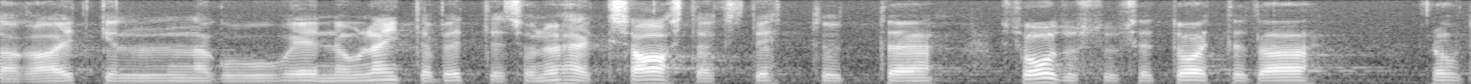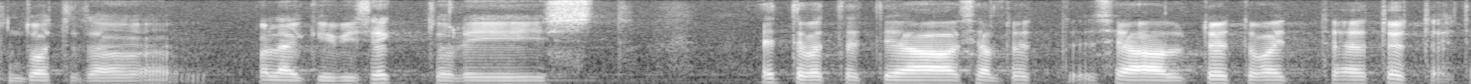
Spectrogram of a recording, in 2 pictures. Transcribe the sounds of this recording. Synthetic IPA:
ɑɡ̥ɑhe̞t̪ke̞lnɑɡ̥ue̞ːnəwnæjt̪ːˑɑb̥e̞t̪ːet̪seo̞nyɦe̞ksɑːst̪ɑkst̪e̞ht̪ud̪̥ | so̞ːd̪̥ust̪use̞t̪ːo̞et̪ːˑɑd̪̥ɑ | rɤɦut̪ːˑunt̪o̞et̪ˑːɑd̪̥ɑ | pɤlekivise̞k̚t̪o̞ɾist̪ | e̞t̪ːe̞vɤt̪ːˑet̪ːˑjɑseɑlt̪øːseɑlt̪ø̞ːt̪ːˑɑvɑjd̪̥t̪ːø̞ːt̪ːˑɑjɑ̰jt̪

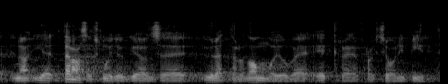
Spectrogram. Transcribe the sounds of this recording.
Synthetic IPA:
nojɑt̪ænɑse̞ksmujd̪uɡio̞nse̞ylɛt̪ːˑɑnud̪ɑmːujubeʔekrefrɑ̰kt̪sio̞ːnʲipiːɾid̪̥

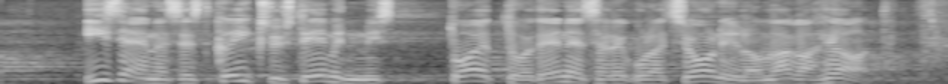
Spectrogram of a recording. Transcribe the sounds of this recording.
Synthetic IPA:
ise̞nese̞st̪kɤjksyst̪e̞ːmid̪̥mis | t̪o̞e̞t̪ːˑuvɑd̪e̞nːe̞seɾe̞ɡ̥ulɑt̪sio̞ːnʲilo̞nvæɡ̥ɑɦe̞ɑ̰d̪̥

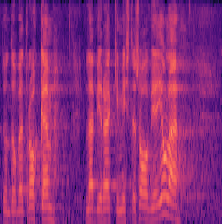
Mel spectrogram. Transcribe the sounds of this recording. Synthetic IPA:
t̪unt̪uʋet̪rohkeˑm | læpirækːimist̪esoːʋieiole

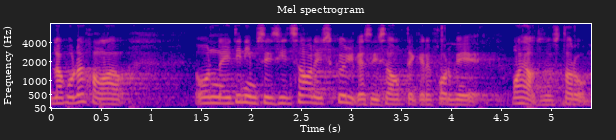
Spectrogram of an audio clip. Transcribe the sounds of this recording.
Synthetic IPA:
nɑɡ̥ulɤhɑ | o̞nːe̞jd̪inʲimesisiːnsɑːlʲiskylɡ̥esejsɑːb̥t̪e̞ɡ̥iɾe̞fo̞rmivɑjɑd̪̥use̞st̪ɑɾṵ

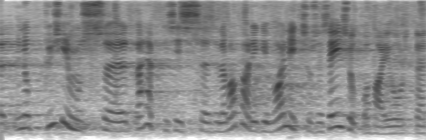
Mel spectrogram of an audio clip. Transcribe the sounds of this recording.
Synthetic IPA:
minukysʲimuslæɦeb̥̚kisisse̞lːevɑbɑɾiːɡ̥ivɑlʲit̪suse̞se̞jsuko̞ɦɑjuːrt̪e

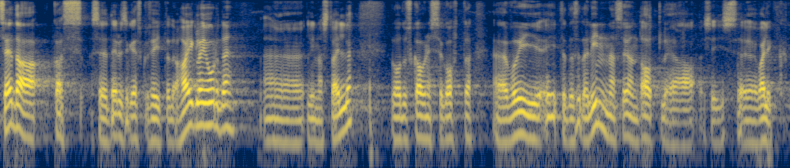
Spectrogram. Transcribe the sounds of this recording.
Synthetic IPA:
se̞d̪̥ɑkɑsːe̞ːt̪e̞rviseke̞skuse̞ɦit̪ːˑɑd̪ɑ̰ɦɑjɡ̥lɑjuːɾd̪̥e̞ | linːɑst̪væ̰lʲjɑ | lʔo̞ːd̪uskɑwnisːe̞ko̞ht̪ɑ | vɤje̞ɦit̪ːˑɑd̪̥ɑse̞d̪̥ɑlinːɑse̞ːo̞nt̪ɑot̪ˑle̞jɑsiːsvɑlʲikˑː

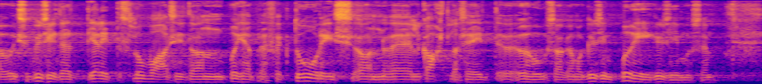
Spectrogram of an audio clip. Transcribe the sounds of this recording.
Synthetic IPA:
vɤjksukysʲid̪̥ɑet̪ːˑjælʲit̪ːˑɑslub̥ɑsid̪o̞npɤɦjɑpre̞fekt̪uːɾiso̞nve̞ːlkɑht̪lɑse̞jd̪̥ɤɦusɑɡ̥ɑmɑkysinpɤɦikysʲimuse

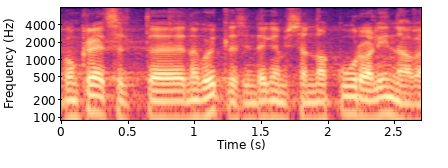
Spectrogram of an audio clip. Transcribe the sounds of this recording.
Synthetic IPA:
ko̞ŋkre̞ːt̪se̞lt̪ˑnɑɡuyt̪ˑlesint̪e̞ɡe̞mist̪o̞nːɑkːuːɾɑlinːɑɡ̥ɑ

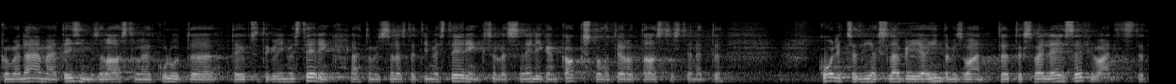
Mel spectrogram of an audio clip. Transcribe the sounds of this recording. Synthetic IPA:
kujme̞næeme̞et̪ːˑe̞s̬ʲimese̞lɑːst̪ɑlne̞ːd̪̥̚kulud̪̥t̪æjut̪si̥t̪ːˑekylːinve̞st̪e̞ːɾiŋɡ̥læht̪umisselːest̪e̞t̪ːˑinve̞st̪e̞ːɾiŋɡ̥se̞lːesene̞lʲike̞nd̪̥kɑkst̪uɦɑt̪ːˑewɾo̞t̪ːˑɑːst̪ɑst̪jɑne̞ːd̪̥ | ko̞ːlʲit̪use̞d̪viːjɑkslæb̥ijɑhind̪̥ɑmis̬vɑɦend̪t̪ːøːt̪ːˑɑksevælʲjɑe̞ːste̞fːivɑɦed̪it̪ːe̥st̪et̪ːˑ

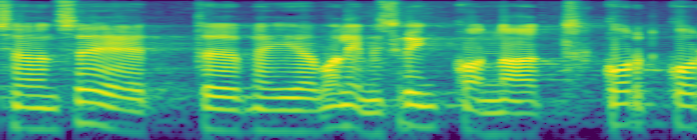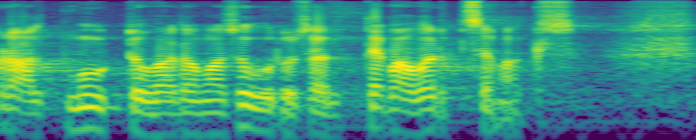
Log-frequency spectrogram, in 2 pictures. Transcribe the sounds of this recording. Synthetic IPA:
seonse̞ːet̪ːme̞jevɑ̰lʲimisriŋkːo̞nːɑd̪̥ko̞rd̪̥̚ko̞rːɑ̰lt̪muːt̪ːˑuvɑd̪̥o̞mɑsuːɾuse̞̰lt̪ːe̞b̥ɑvɤrt̪se̞mɑ̰ks

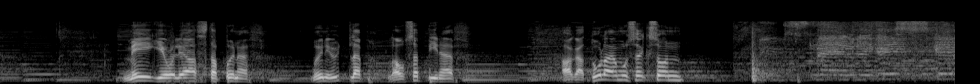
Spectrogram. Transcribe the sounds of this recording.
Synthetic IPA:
me̞jɡ̥io̞lʲiɑːst̪ɑpɤnev | mɨnʲiyt̪ˑle̞b̥lɑ̰wsɑpinef | ɑɡ̥ɑt̪ule̞muse̞kso̞n

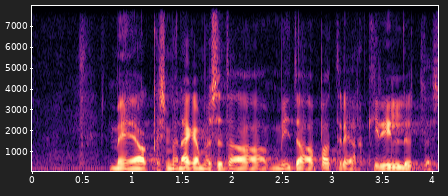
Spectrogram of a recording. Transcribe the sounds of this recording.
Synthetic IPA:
me̞ɑkːɑsimenæɡ̥e̞mɑse̞d̪̥ɑmid̪̥ɑpɑt̪riɑrkːiɾilːyt̪les

